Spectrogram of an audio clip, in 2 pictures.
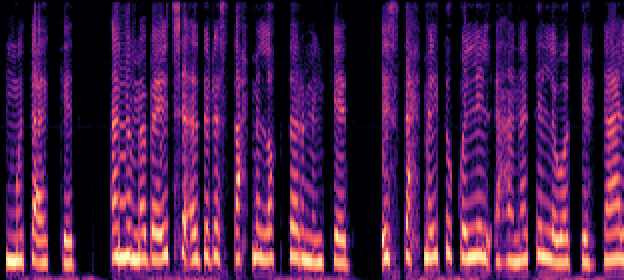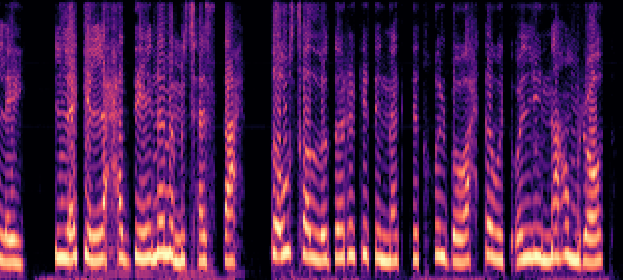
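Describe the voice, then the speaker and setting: Brief: a woman doing a proud young Egyptian wife, high and loud, fast angry lines. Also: fairly even intonation, no room sound, lightly acted. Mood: defiant. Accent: Egyptian Arabic. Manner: heated, loud, pleading. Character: young wife, proud, furious, demanding divorce.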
